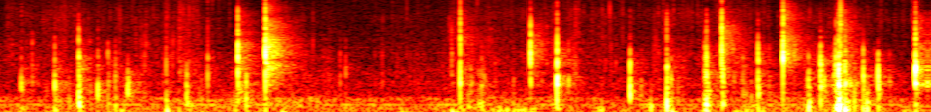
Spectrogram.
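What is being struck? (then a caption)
Plastic zip bag with foam inside. A small clear plastic ziploc bag with a black foam mic cover inside is held in both hands and crinkled and squeezed with the fingertips. Dense, bright crinkles and sharp crackles come in quick irregular bursts, each snapping off almost instantly over a faint low hum.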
